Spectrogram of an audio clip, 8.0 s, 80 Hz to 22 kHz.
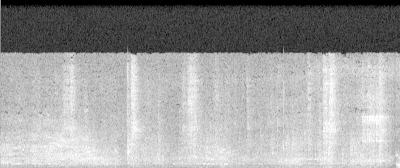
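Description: HD520EV ceiling-mounted garage door opener running as it raises the sectional garage door. The motor and door give a steady mechanical noise with a few short clicks and rattles along the way.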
